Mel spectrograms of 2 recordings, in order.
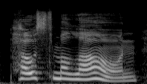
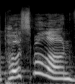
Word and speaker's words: Post Malone: Very recently, as of 2018, a very famous American rapper whose name rhymes with host Toblerone. Okay, so a very famous rapper, you may have guessed it, Post Malone, actually recently had a frightening encounter with the Dybbuk box.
